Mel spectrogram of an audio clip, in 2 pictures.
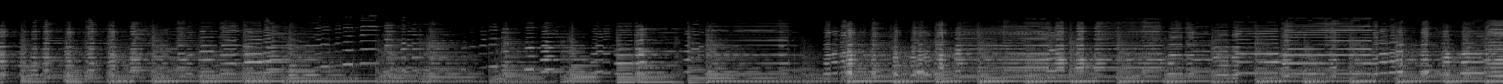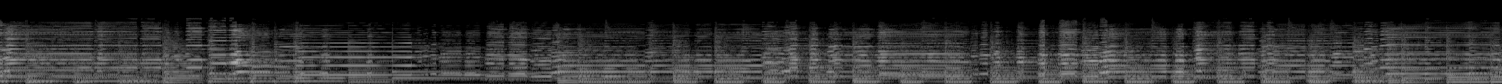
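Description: Chamamé played live by an accordion and acoustic guitar duo: the Crucianelli accordion carries the melody over the guitar's rhythmic bass notes and chords. The low bass drops out briefly about two-thirds of the way through.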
